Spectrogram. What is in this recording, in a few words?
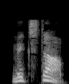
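"mixed up", British English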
